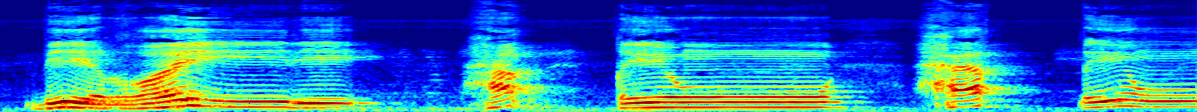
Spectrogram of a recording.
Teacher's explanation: জবরে পরে ইয়া সাকিন লিনের হরফ। লিনের হরফ হইলে তাড়াতাড়ি করিয়া পড়িতে হয় মাদ্দে লিন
